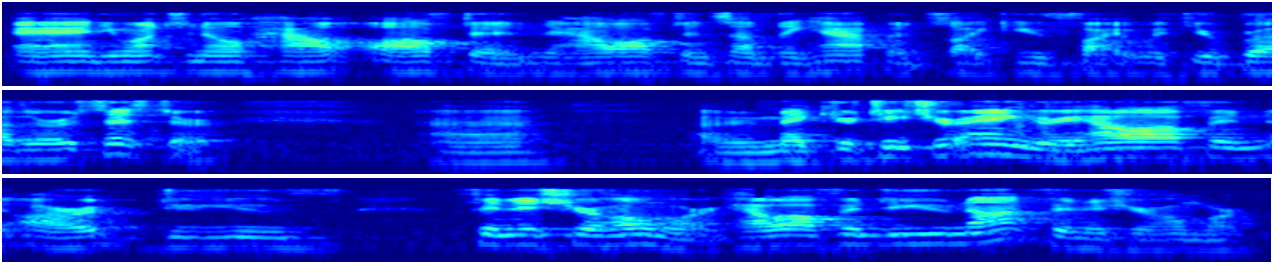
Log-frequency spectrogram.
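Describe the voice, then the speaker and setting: A man teaching English and reviewing a textbook unit in a relaxed way, with dry classroom humor. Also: mid-range voice, normal speed. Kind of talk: recorded lesson review. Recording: dull lo-fi recording, faint noise.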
